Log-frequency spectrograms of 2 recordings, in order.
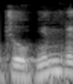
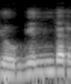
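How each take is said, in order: First: "जोगिंद्र" with an initial J sound; J pronunciation. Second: "योगिंदर" with an initial Y sound; Y pronunciation. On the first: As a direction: say "जोगिंद्र" as Jo-gin-dra, starting on ज. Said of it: "कई लोग जोगिंद्र कहते हैं". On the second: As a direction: say "योगिंदर" as Yo-gin-dar, starting on य. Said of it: "कई लोग योगिंदर कहते हैं". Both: Shown as a demonstration.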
